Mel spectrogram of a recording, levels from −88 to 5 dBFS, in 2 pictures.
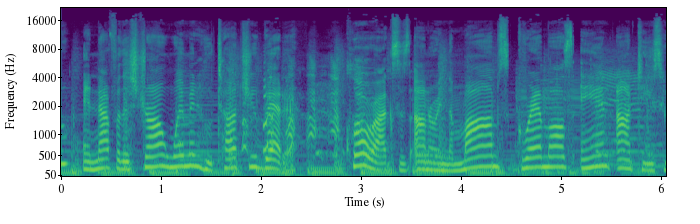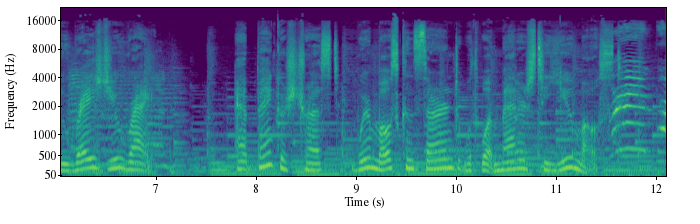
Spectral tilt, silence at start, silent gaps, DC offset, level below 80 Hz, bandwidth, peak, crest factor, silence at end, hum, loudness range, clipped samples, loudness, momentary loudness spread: -4.5 dB/octave; 0 s; none; under 0.1%; -36 dBFS; 19 kHz; 0 dBFS; 16 dB; 0 s; none; 3 LU; under 0.1%; -16 LUFS; 7 LU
